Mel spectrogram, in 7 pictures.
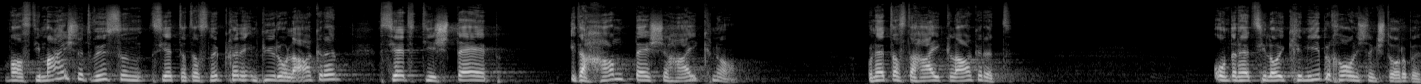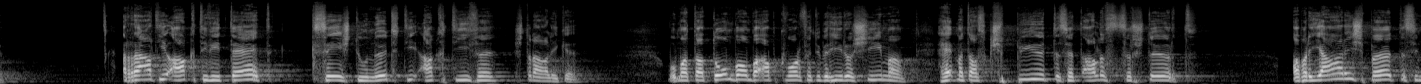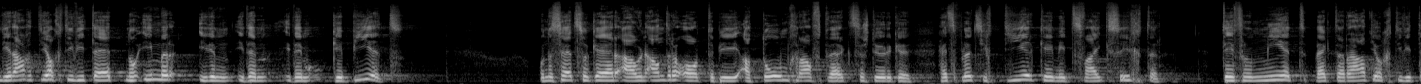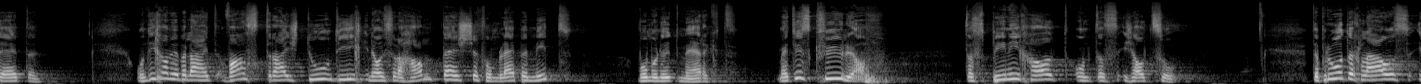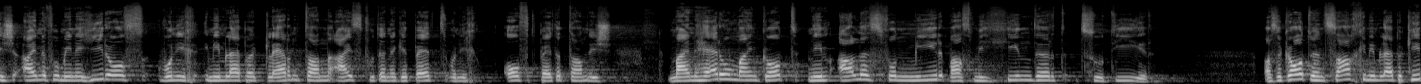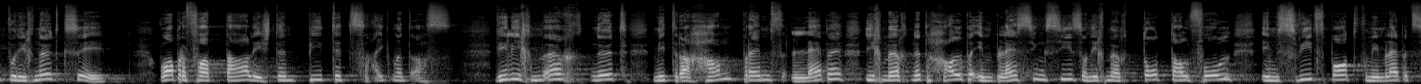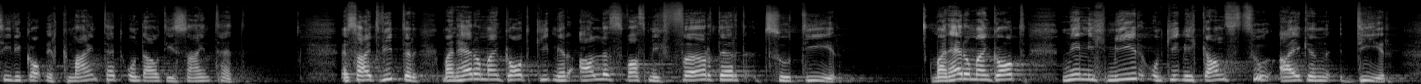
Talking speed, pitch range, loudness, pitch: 155 wpm, 175-210 Hz, -22 LUFS, 190 Hz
